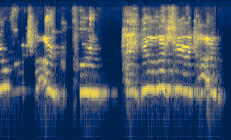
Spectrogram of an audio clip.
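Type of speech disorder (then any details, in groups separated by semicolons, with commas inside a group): Hyperkinetic dysarthria; athetoid cerebral palsy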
